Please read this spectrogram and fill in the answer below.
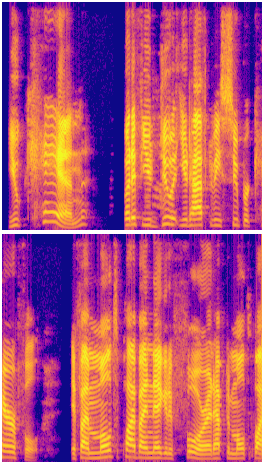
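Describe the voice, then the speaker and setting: A man speaks loudly with lively intonation. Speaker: math teacher. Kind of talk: classroom lecture. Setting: classroom with students. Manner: animated.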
